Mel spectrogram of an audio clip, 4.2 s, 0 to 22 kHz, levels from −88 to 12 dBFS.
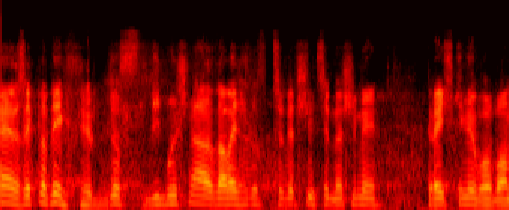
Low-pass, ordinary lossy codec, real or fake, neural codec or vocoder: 10.8 kHz; Opus, 16 kbps; fake; codec, 24 kHz, 1 kbps, SNAC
